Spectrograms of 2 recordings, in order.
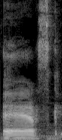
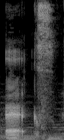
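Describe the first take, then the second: First: The word ends with an s then k sound. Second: The word ends with a k then s sound. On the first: "I pronounced ask as ask" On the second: "and not ax"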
